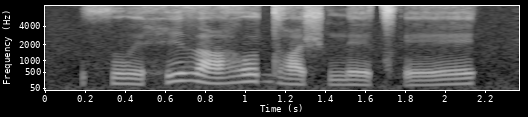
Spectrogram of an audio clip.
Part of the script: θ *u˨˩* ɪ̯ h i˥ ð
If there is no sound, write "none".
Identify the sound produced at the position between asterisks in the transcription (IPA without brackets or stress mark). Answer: u˨˩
